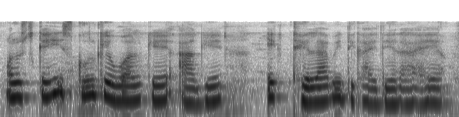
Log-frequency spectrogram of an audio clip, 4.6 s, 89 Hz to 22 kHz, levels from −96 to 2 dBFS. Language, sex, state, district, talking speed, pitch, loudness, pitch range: Hindi, female, West Bengal, Alipurduar, 170 wpm, 195 Hz, -16 LUFS, 175-225 Hz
